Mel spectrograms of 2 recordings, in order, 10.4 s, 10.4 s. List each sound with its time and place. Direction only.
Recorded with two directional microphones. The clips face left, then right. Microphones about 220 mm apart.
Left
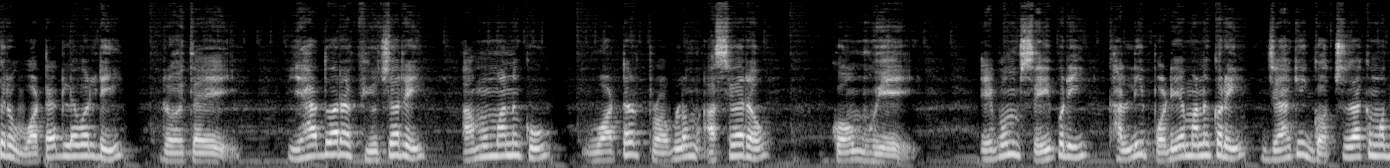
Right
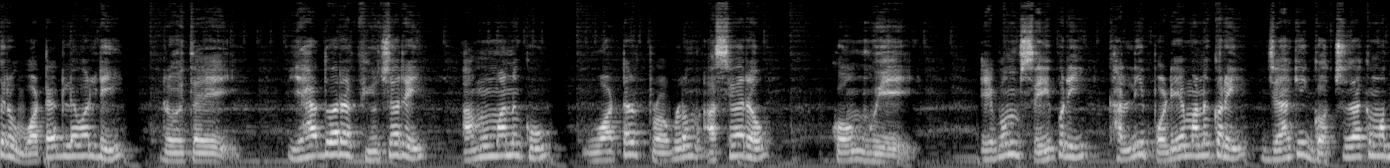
0.0 s speech: 40° left (ahead or behind)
